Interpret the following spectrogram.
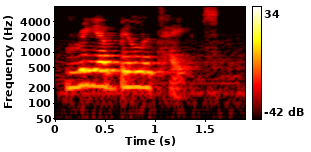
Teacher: So we don't really say the H.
